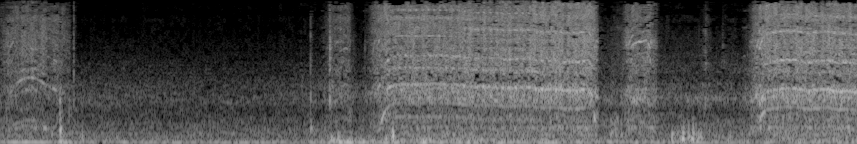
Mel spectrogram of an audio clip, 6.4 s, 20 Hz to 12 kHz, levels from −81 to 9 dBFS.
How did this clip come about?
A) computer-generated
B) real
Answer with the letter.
B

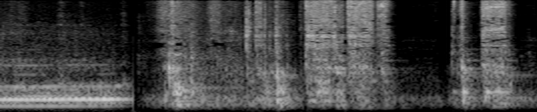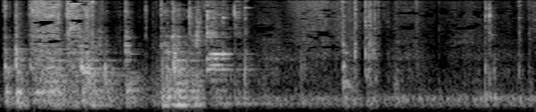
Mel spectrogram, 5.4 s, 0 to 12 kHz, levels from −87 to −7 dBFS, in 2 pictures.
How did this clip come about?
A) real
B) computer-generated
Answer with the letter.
A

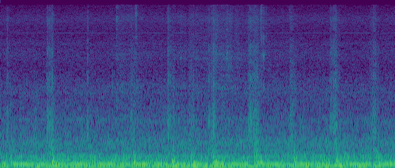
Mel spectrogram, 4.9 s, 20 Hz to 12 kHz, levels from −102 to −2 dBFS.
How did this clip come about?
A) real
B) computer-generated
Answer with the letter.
A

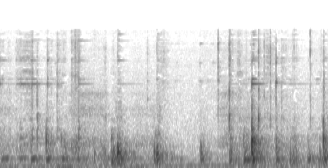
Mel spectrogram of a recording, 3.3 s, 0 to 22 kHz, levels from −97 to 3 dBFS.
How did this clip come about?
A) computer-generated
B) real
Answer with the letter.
B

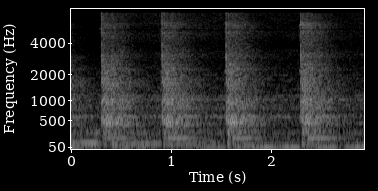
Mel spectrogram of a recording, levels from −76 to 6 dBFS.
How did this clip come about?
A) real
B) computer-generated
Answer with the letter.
A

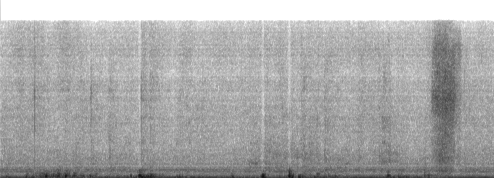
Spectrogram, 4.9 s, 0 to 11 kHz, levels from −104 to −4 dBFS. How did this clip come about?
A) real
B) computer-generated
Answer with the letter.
B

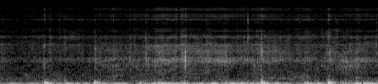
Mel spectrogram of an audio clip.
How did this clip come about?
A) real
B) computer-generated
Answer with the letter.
B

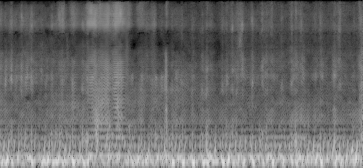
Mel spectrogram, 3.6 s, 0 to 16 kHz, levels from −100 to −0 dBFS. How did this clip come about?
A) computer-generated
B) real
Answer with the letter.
A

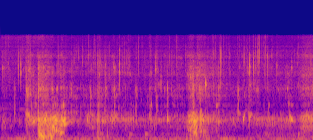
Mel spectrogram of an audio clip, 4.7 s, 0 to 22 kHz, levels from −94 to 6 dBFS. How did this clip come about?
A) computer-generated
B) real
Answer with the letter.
A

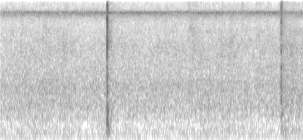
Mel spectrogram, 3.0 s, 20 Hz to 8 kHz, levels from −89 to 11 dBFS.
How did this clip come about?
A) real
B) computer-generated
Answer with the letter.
A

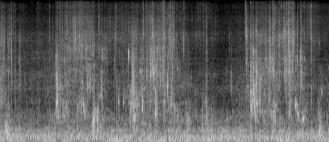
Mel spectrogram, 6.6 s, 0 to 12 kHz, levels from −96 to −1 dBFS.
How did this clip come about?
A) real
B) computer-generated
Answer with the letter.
B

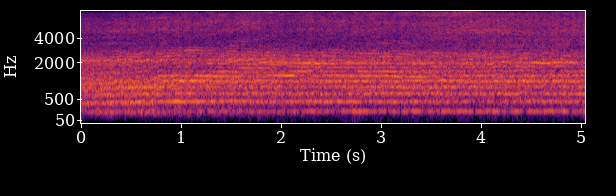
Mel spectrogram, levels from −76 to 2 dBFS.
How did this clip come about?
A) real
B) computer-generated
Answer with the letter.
A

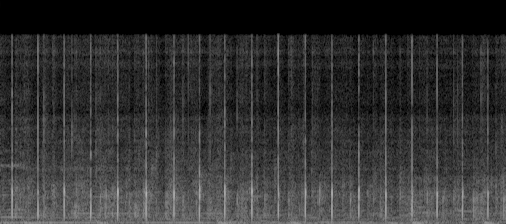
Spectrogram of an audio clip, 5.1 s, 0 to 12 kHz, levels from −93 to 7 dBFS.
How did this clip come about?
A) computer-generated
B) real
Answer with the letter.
A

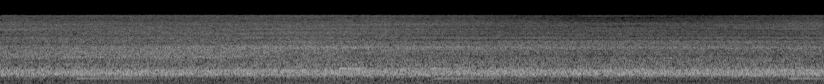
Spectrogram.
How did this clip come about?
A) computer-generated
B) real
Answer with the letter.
B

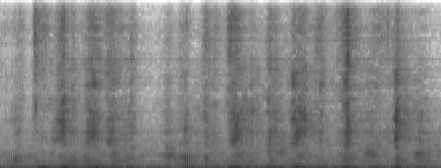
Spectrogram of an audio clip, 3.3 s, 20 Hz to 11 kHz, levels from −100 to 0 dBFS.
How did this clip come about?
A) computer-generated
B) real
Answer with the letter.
A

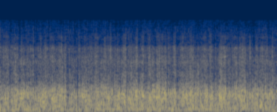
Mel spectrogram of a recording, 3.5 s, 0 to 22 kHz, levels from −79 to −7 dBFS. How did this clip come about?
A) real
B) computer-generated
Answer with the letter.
A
